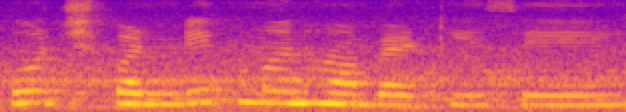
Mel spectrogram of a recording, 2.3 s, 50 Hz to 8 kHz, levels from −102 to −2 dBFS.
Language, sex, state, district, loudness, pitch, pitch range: Hindi, female, Chhattisgarh, Raipur, -17 LUFS, 280 Hz, 255-300 Hz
